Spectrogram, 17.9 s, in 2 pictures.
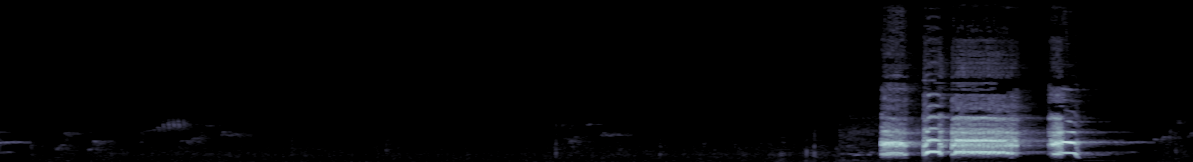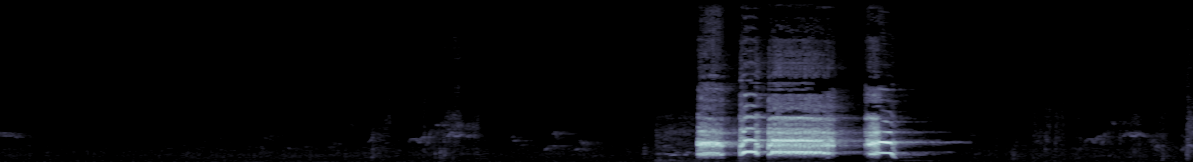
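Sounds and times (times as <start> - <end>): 
junglefowl crowing: 6.6 - 8.2, 14.2 - 15.8.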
